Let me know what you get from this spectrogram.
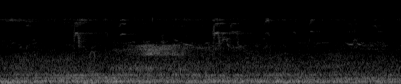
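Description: Birds chirping several times in short high calls over a low, steady background hum.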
